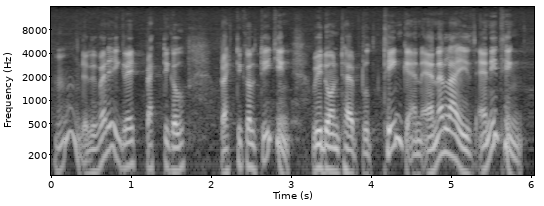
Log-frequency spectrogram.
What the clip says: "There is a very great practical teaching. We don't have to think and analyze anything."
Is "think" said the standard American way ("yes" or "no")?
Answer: no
